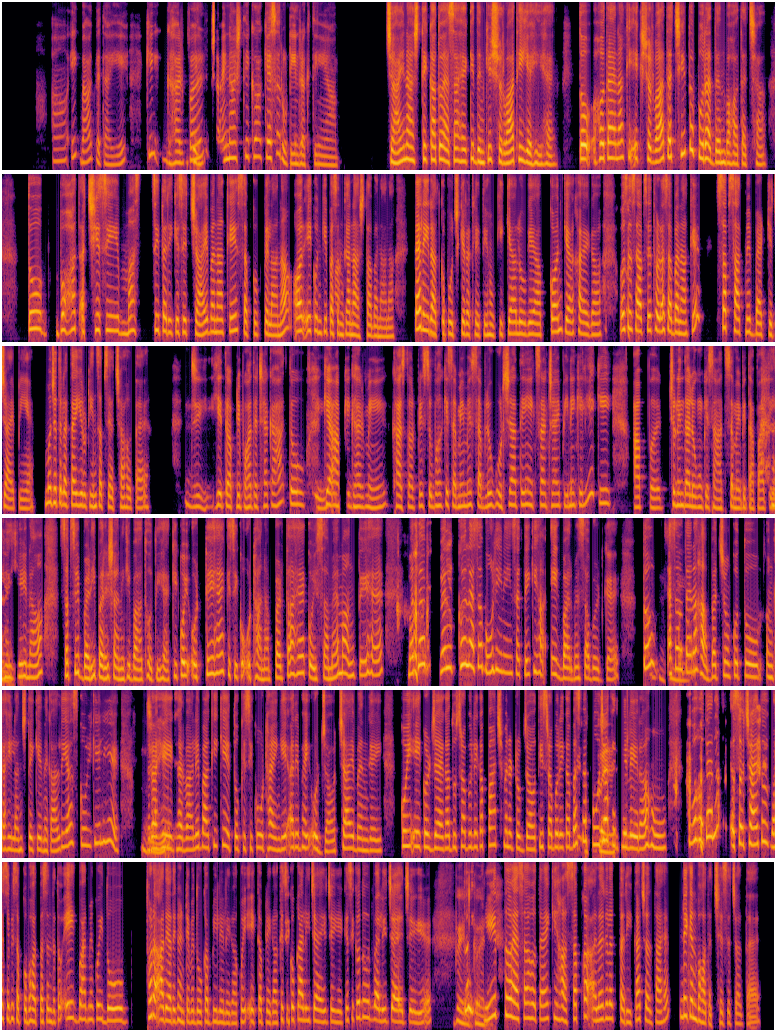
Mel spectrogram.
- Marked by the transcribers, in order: in English: "रूटीन"; in English: "रूटीन"; chuckle; other background noise; chuckle; in English: "लंच"; in English: "सो"; laugh
- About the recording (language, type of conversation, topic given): Hindi, podcast, घर पर चाय-नाश्ते का रूटीन आपका कैसा रहता है?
